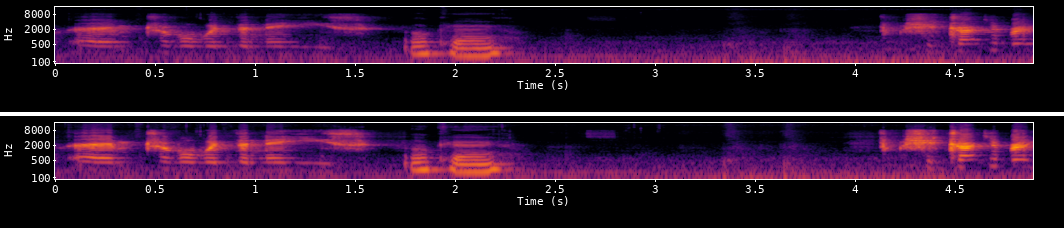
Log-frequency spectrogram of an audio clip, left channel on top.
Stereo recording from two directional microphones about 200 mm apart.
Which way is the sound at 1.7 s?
25° right (ahead or behind).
